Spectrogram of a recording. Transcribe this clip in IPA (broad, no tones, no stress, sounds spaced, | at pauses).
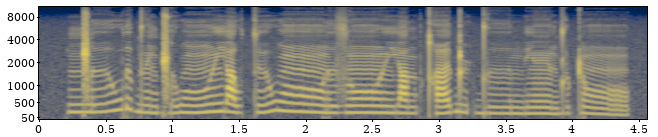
ŋ͡ǁ ɨː w ɾ ɨ d̪ ẽ ɡ͡ǁ ɵ w ũː j a w t ʉ w õː ɾ ɨ z õː j a n qʰ e d̪ ẽ ʈ d̪ ɨː n j ẽː d̪ u ʈ ɾ õː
